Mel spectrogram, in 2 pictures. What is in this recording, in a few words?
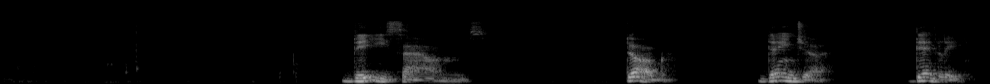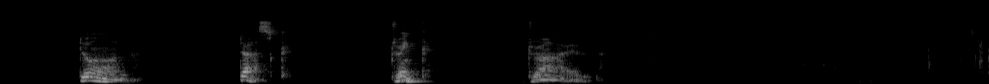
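D sounds, pronunciation of australian english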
